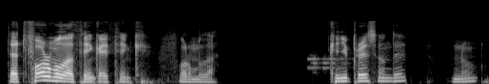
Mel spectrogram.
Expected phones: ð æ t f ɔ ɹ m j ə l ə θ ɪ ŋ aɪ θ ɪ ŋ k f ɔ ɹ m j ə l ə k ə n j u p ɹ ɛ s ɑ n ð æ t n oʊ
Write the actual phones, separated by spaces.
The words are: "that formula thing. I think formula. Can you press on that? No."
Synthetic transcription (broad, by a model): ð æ t f ɔ ɹ m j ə l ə θ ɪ ŋ aɪ θ ɪ ŋ k f ɔ ɹ m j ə l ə k ə n j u p ɹ ɛ s ɑ n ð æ t n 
